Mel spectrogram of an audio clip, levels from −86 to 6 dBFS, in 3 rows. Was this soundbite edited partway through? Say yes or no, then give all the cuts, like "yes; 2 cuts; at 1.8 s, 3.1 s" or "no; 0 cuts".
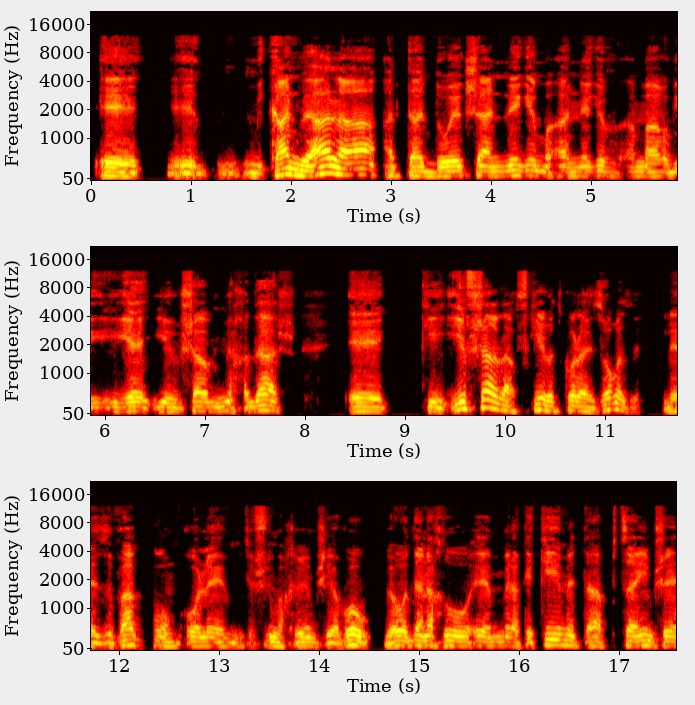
yes; 2 cuts; at 9.1 s, 14.6 s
